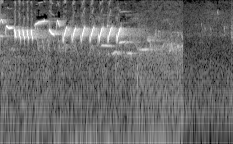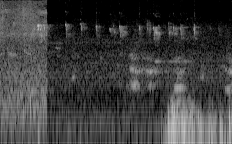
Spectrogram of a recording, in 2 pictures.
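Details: Morning bird chirping: a quick, evenly spaced trill of bright high notes for about two seconds, followed by quiet with faint distant sounds and a brief low rustle near the end.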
